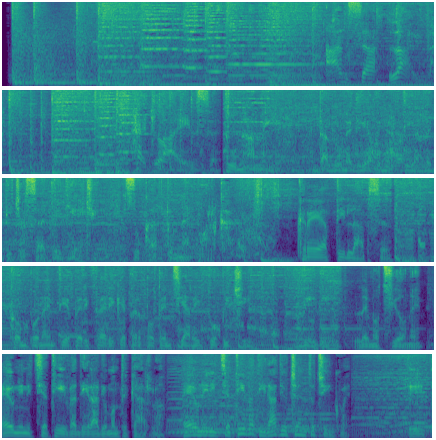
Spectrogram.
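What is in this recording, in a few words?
Italian male voice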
